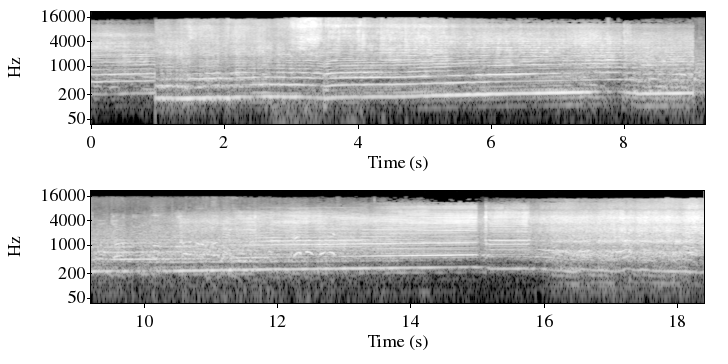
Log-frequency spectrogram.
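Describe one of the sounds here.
A racing car engine roars loudly at high revs, its pitch climbing and dropping with gear changes.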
